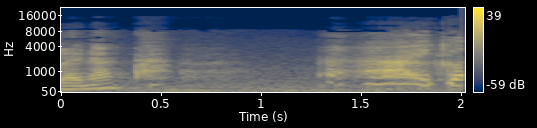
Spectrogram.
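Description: A woman asks a question in surprise.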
